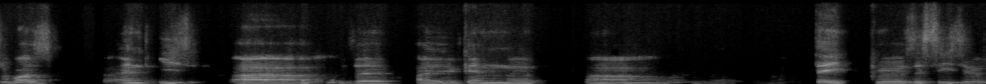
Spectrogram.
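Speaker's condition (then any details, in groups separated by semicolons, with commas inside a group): Cerebral palsy; from birth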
